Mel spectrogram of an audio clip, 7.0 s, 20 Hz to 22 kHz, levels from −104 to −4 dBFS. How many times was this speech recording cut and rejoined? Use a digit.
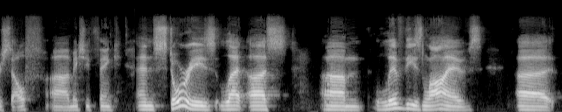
1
